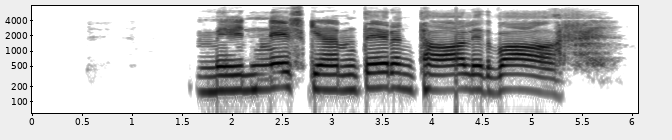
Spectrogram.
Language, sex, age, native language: Icelandic, male, 20-29, Icelandic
